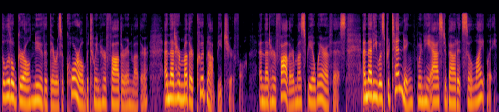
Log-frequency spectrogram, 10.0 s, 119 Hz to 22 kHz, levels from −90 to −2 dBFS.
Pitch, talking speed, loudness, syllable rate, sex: 200 Hz, 260 wpm, -21 LUFS, 6.6 syllables/s, female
